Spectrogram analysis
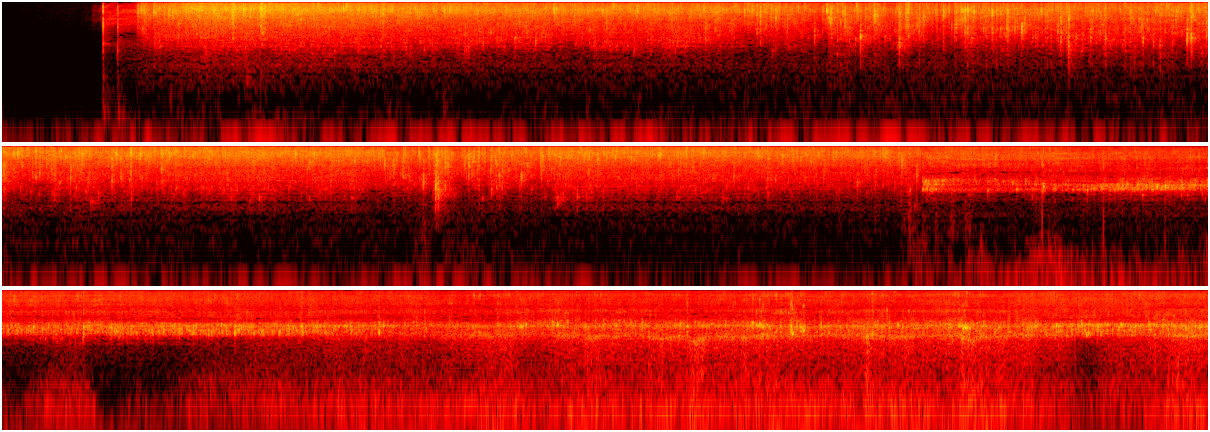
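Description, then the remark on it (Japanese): A steady shower spray hisses for nearly half a minute as a seated person's whole body is rinsed, starting from the head, its tone deepening and splashing more heavily partway through as the water starts striking the body. No one speaks. “まずは、シャワーで全身を。”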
